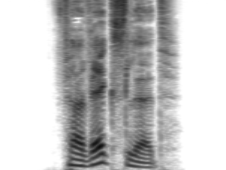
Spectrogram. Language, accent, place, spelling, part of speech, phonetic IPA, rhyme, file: German, Germany, Berlin, verwechslet, verb, [fɛɐ̯ˈvɛkslət], -ɛkslət, De-verwechslet.ogg
- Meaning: second-person plural subjunctive I of verwechseln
